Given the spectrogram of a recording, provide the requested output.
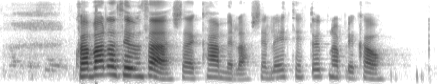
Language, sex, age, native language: Icelandic, female, 40-49, Icelandic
